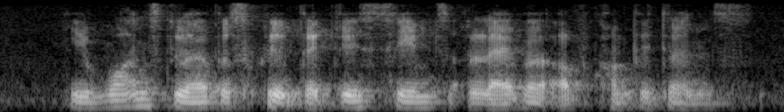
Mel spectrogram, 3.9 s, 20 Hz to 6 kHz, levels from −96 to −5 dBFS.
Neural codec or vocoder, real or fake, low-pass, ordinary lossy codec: codec, 16 kHz, 16 kbps, FunCodec, trained on LibriTTS, 50 frames a second; fake; 5.4 kHz; none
